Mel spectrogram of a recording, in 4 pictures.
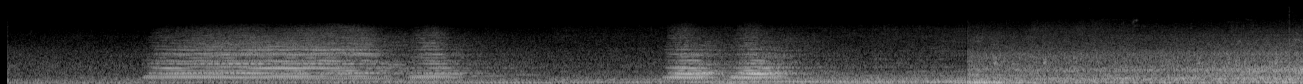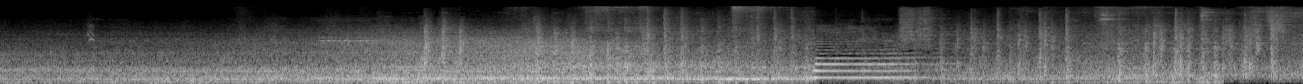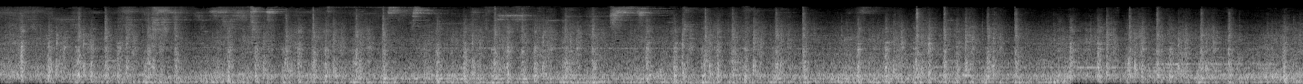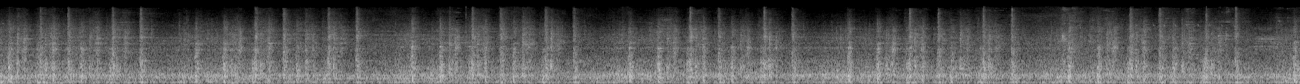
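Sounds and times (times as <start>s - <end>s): train rumble: 0.2s - 52.0s
locomotive horn blasts: 1.4s - 5.0s, 6.6s - 8.1s, 16.2s - 17.1s, 21.1s - 22.5s, 36.8s - 38.5s
wheels clacking over rail joints: 22.1s - 52.0s.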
